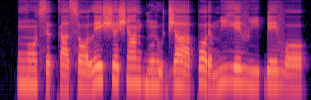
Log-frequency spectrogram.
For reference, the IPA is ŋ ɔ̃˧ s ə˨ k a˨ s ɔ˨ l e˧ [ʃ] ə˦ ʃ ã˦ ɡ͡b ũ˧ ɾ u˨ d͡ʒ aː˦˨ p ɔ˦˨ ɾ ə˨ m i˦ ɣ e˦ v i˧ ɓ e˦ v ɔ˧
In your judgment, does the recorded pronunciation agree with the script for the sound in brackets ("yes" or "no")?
yes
